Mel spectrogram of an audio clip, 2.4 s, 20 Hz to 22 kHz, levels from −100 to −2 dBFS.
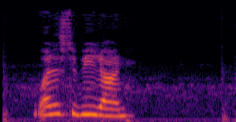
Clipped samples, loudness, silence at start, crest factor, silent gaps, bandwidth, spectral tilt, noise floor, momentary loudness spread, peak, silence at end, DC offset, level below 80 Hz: under 0.1%; -36 LUFS; 0.05 s; 16 dB; none; 15.5 kHz; -4.5 dB/octave; -70 dBFS; 14 LU; -22 dBFS; 0.1 s; under 0.1%; -70 dBFS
